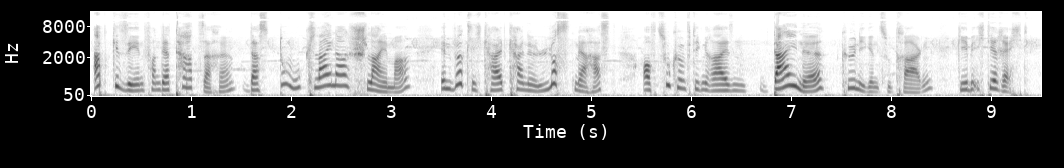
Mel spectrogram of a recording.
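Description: Woman playing a high, bright, bossy gnome queen. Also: big pitch swings, normal speed, few pauses, heavily acted. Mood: scheming. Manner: sassy, commanding, exasperated. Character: bossy little pink gnome queen, scheming and flippant. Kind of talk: comic audio play acting.

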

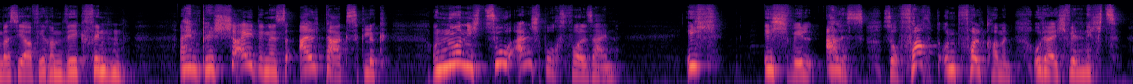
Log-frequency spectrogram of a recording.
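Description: An actress playing a defiant young princess in a classical radio drama, declaiming with intense contempt. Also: female voice, mid-range voice, fairly bright tone. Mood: bitter contempt, then uncompromising. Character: defiant, scornful young princess who demands everything or death.

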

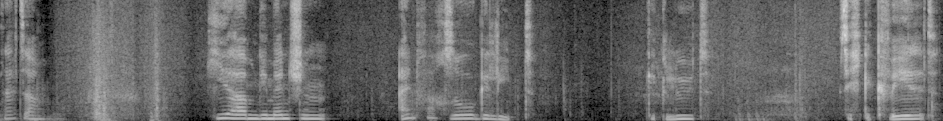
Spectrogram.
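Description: An actress playing an enigmatic, languid woman from a regimented future in a German radio play, with halting, pensive phrasing. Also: a little high, steady tone, vocal fry, slight background noise, full character voice. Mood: quiet, musing. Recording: radio drama with loud music bed. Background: prominent music.

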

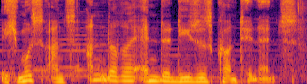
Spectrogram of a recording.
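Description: Male radio-play role: wounded revolutionary exile, declamatory, unhurried delivery over loud music. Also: mid-range voice, lively intonation. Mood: brooding. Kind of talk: German radio play acting.

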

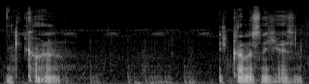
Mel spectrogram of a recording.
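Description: A man's voice: a bass voice, level tone, measured pace, gravelly, bright, forceful tone, slightly rough, exaggerated voice. An actor in a German radio drama playing a lonely, melancholy man haunted by loss, speaking hesitantly and yielding easily. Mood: dejected, hesitant.

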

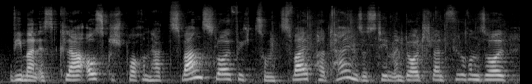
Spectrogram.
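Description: A woman's voice: medium pitch, lightly acted. A woman playing a fervent postwar stateswoman. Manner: earnest, rhetorical oratory. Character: female centrist politician giving a 1948 parliamentary speech. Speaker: parliament member. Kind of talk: historical radio drama acting.

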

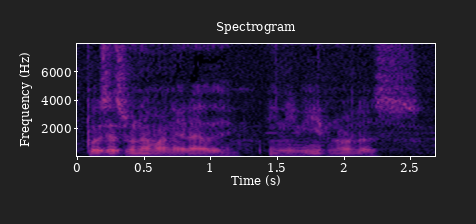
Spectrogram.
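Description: A man's voice: fairly low pitch, flat delivery, normal speed, background noise. A man from northern Mexico with a Mexican accent, lecturing as a law professor in a didactic, hesitant way, often seeking agreement with small questioning tags. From Mexicali, Baja California, Mexico. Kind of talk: explanatory law lecture, reading articles aloud and commenting.

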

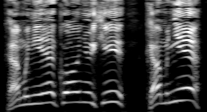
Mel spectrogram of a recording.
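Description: A flustered male post-station keeper from a storybook, put on by a man, easily outraged and alarmed. His protests climb into a high, shrill shout. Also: wildly swooping pitch, moderate pace, no room sound, clean studio sound. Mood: frantic, outraged.

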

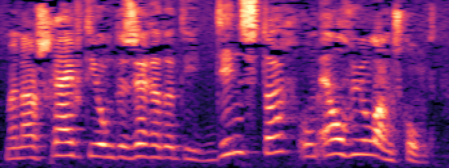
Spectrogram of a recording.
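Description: An actor in a radio play playing a jaunty, scheming young student who playfully poses as a grand professor. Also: male voice, high-pitched, animated, normal speed, background noise. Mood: amused.

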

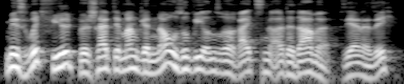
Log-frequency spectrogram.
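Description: An actor playing a businesslike, courteous police detective with a probing, thoughtful manner, in a vintage German radio crime play. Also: male voice, medium pitch, a little fast, natural voice. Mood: alert, businesslike. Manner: polite, probing, hesitating while thinking.

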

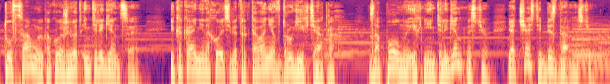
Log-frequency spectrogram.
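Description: An actor reading as a wry affectionate writer. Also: male voice, on the low side, lightly acted. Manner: measured, dryly humorous. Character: wry affectionate writer writing to his actress wife. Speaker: letter reader. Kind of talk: radio drama letter reading.

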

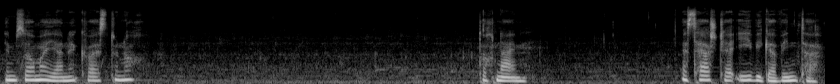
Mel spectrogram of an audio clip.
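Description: A woman's voice: on the low side, steady tone, normal speed, warm tone, slightly rough. An actress playing a tender, anguished young revolutionary woman in a German radio drama, intense and pleading, often dropping to a whisper. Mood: wistful, sad.

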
